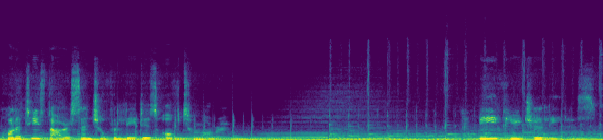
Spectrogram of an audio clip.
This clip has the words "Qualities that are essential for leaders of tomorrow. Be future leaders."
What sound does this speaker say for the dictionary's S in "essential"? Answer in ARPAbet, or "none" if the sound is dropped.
S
